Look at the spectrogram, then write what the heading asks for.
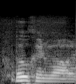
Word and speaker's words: Buchenwald: Buchenwald is how you pronounce it, huh?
